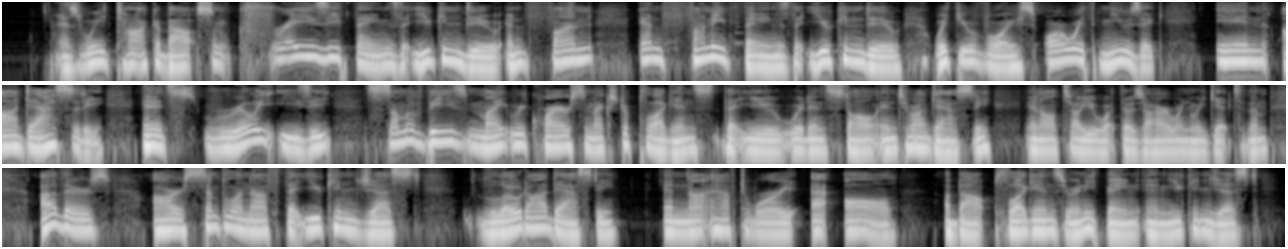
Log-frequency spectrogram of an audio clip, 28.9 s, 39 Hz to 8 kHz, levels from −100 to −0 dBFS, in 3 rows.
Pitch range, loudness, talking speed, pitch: 100-140 Hz, -22 LUFS, 170 wpm, 115 Hz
